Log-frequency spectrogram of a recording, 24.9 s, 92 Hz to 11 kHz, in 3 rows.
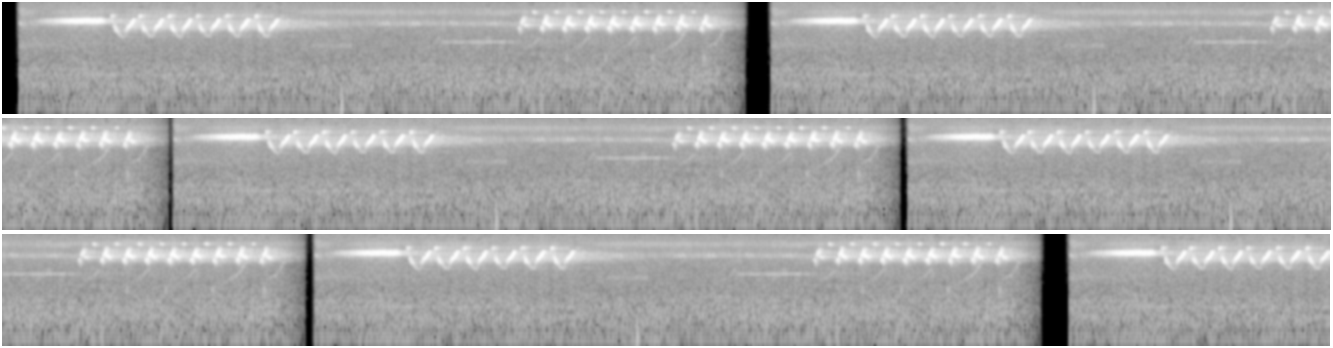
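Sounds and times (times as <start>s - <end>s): recorded bird song: 0.1s - 24.9s.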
